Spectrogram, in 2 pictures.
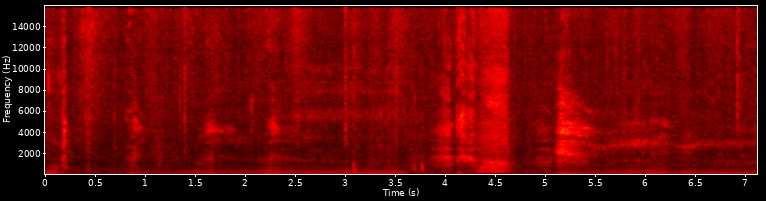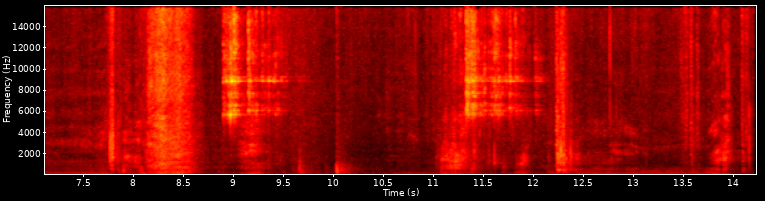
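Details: A caracal fighting a serval growls low and steadily, then breaks into sharp, explosive hisses and spits.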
